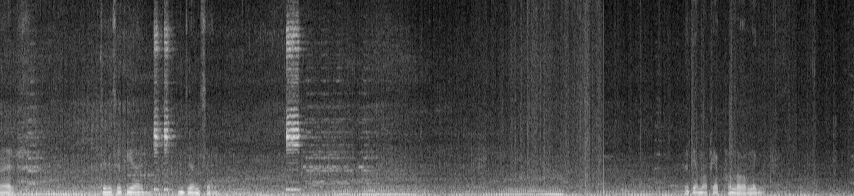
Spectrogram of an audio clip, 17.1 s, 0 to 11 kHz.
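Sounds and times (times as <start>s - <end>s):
motorcycle engine running: 0.0s - 16.8s
horn toot: 2.9s - 3.6s, 5.7s - 7.8s.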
